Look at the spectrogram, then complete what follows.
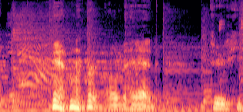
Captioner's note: laughs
